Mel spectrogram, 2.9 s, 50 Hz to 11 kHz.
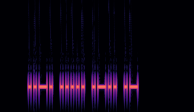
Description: Morse code, heard as a keyed tone, about 30 wpm, 700 Hz. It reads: F5LA
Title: DXCC-100 Call Signs - 4 Characters - Repeated 3x - 30wpm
